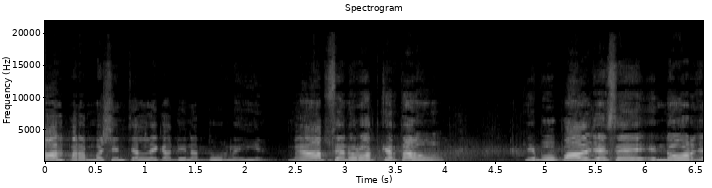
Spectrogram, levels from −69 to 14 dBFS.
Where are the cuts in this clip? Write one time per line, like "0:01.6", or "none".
0:02.3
